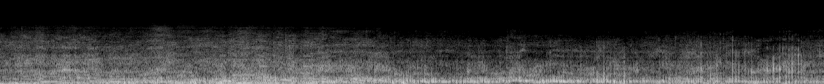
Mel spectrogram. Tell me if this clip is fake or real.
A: fake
